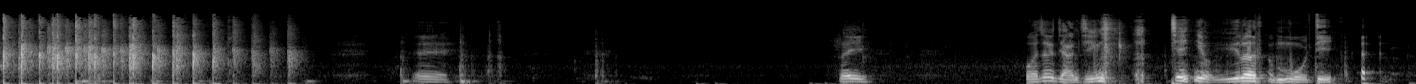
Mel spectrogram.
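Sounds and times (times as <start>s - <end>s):
hand clapping: 0.0s - 3.2s
speech: 4.1s - 4.7s, 8.4s - 8.8s, 10.3s - 13.7s.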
